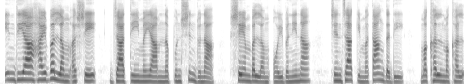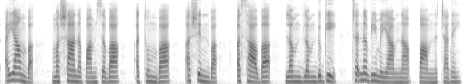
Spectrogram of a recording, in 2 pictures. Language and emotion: Manipuri, neutral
